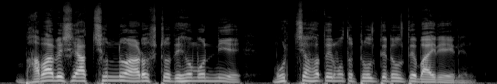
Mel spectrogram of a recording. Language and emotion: Bengali, neutral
